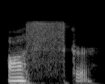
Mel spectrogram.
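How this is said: It is said with an English pronunciation.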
